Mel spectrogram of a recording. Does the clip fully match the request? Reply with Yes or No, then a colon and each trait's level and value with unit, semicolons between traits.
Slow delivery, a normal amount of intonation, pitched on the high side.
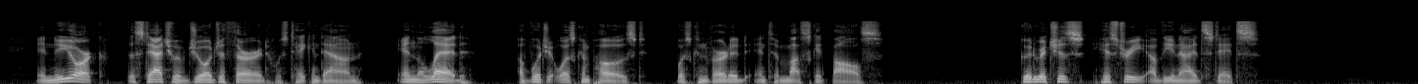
No: slow, 125 wpm; average, 3.3 semitones; very low, 95 Hz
